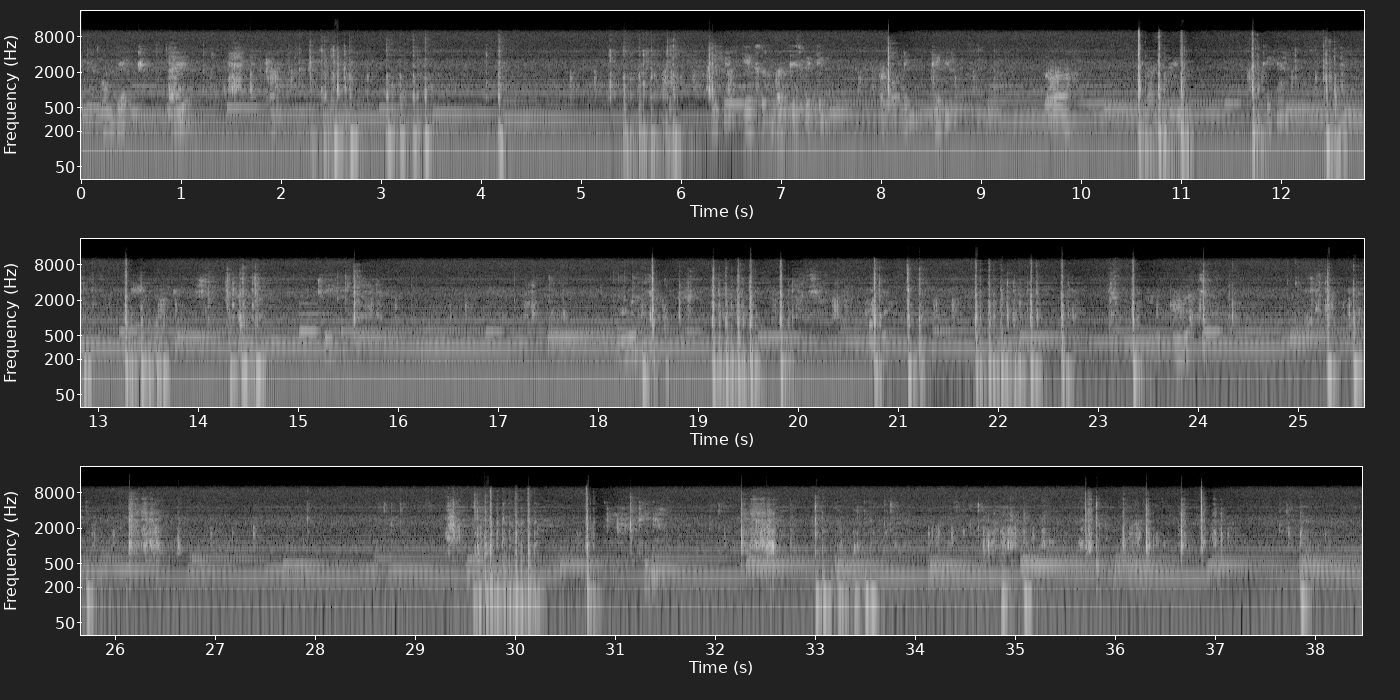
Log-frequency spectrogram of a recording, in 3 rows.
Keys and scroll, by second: 3.1 ctrl+shift+a, 10.7-11.6 typing, 12.4 ctrl+Right, 13.2 8, 13.4 8, 14.4 ctrl+z, 19.0 typing, 20.4-21.8 typing, 23.0-23.7 typing, 25.4 ctrl+0, 25.4 typing, 29.6 9, 29.7 9.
